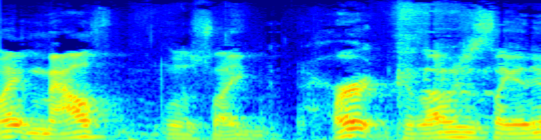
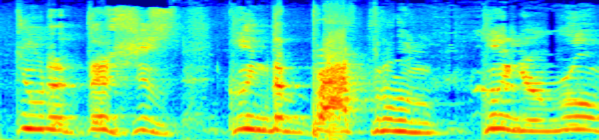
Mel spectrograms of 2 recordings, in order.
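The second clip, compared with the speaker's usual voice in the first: high, loud mock shouting of chores; nagging mom; 11 dB louder than usual. Mom yelling chores as you walk in, loud and high. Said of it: "your mom's like".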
